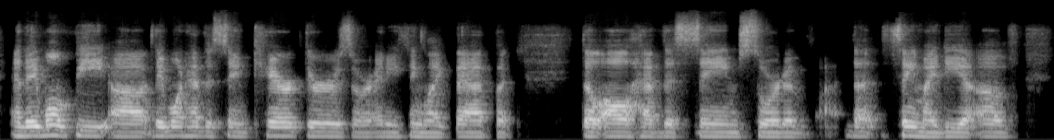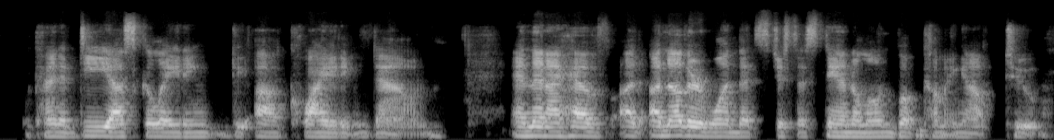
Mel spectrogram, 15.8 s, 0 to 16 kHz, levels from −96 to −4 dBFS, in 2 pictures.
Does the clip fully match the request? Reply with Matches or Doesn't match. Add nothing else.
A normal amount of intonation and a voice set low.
Doesn't match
